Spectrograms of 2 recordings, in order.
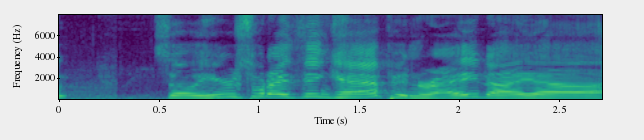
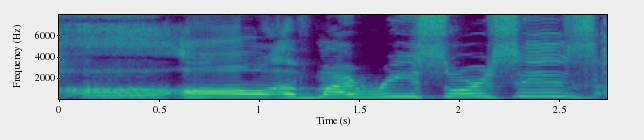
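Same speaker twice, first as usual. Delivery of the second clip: gasp of dismay; 5 semitones higher, much slower than usual. Real, not acted. Discovers resources gone.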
